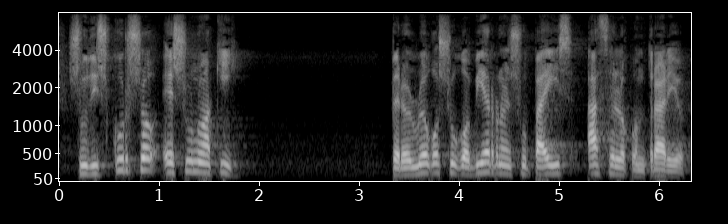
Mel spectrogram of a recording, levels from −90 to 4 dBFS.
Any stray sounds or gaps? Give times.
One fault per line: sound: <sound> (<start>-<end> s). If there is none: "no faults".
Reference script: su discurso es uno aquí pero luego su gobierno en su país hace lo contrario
no faults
